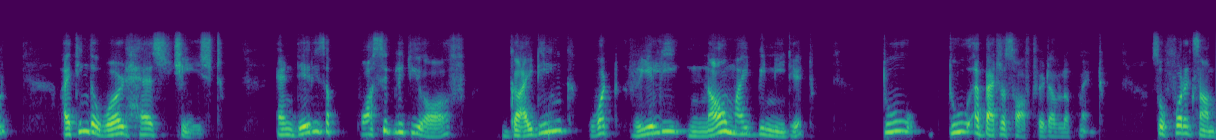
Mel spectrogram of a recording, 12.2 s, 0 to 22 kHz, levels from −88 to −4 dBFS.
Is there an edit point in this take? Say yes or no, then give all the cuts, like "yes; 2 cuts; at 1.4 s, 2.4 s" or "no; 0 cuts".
no; 0 cuts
